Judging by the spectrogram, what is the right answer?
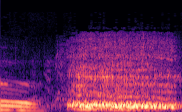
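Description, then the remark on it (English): A voice imitates the moo of Bossy, a cow being milked: a low, steady humming tone that breaks into a loud, rough, roaring bellow lasting over a second, with no other talk. “Well, does your cow give much milk?”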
